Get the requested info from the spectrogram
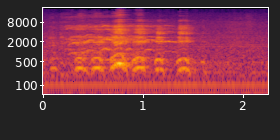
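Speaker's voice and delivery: very high, squealing giggle; high-pitched laugh. Real, not acted. Teasing a friend in the room, high squealing laugh.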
